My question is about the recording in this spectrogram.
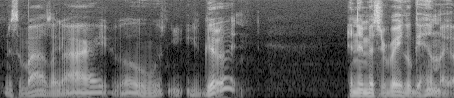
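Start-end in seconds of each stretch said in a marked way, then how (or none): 0.6-2.4 high-pitched, tentative check-in; mildly puzzled. Retold or imitated. Sabata checks on Mister Ray, mildly puzzled and higher. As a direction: lift it high into a question.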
